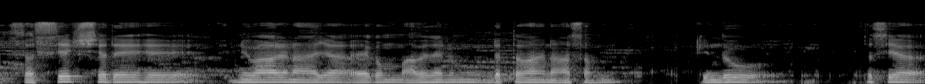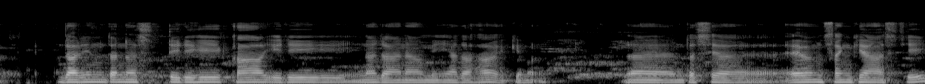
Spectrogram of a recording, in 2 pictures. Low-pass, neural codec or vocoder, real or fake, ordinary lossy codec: 7.2 kHz; none; real; none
